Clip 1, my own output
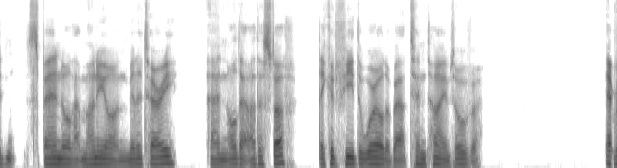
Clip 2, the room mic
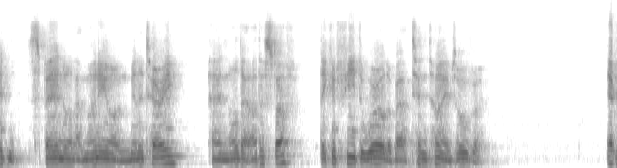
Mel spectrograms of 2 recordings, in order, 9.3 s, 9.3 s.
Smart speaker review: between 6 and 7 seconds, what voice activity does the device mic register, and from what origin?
echo only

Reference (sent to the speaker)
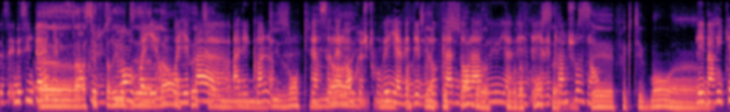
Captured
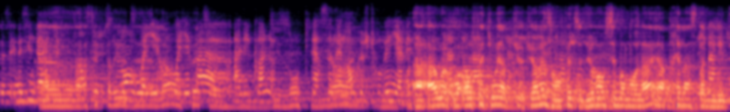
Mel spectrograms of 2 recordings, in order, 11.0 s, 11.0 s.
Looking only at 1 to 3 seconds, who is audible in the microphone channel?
echo only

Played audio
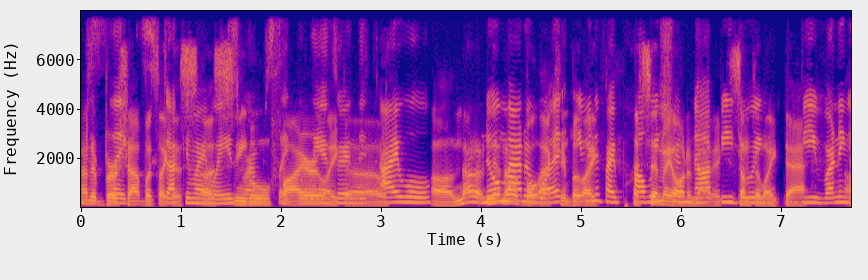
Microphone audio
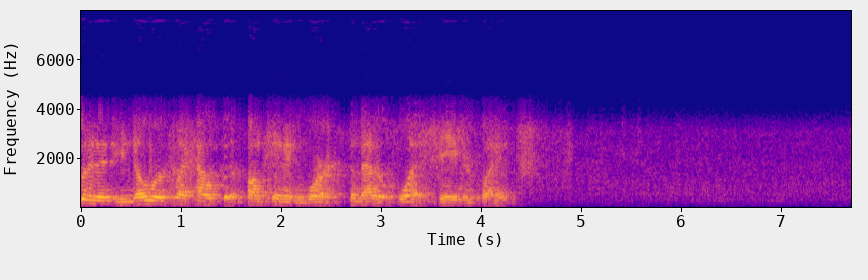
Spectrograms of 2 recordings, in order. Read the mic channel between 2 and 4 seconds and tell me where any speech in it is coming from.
user only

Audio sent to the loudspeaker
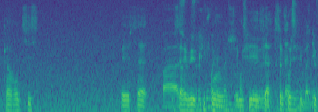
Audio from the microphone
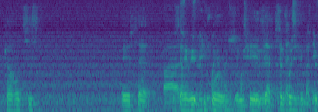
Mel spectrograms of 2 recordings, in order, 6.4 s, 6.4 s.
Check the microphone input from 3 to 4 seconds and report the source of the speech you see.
echo only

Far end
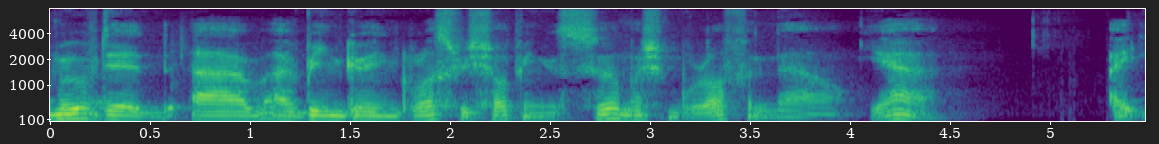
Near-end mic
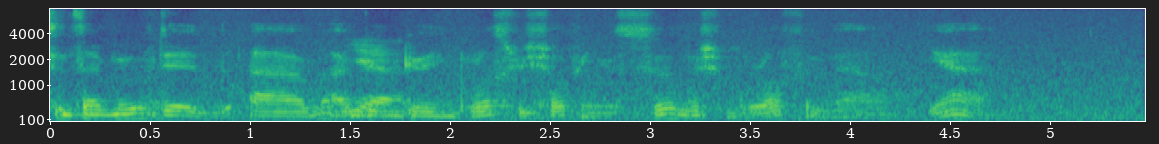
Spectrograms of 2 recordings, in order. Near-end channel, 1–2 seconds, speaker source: both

